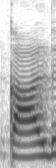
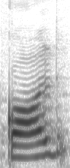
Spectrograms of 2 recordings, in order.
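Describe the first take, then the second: First: कॉल्ड said wrongly as "kald" with an open a; wrong pronunciation. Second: कॉल्ड said as "kold" with a rounded o; correct pronunciation. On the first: Teacher showing students the wrong way, saying कॉल्ड as "kald". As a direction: demonstrate the mistake: कॉल्ड as "kald". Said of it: "कॉल्ड ना पढ़ें". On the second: Teacher giving students the right form, कॉल्ड as "kold". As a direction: model it carefully: कॉल्ड as "kold". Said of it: "कॉल्ड गलत हो जाएगा". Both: Shown as a demonstration.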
